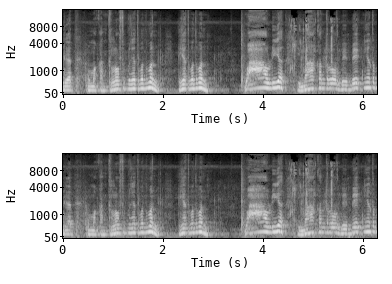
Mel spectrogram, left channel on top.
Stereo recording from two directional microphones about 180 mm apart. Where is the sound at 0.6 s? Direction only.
30° left (ahead or behind).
